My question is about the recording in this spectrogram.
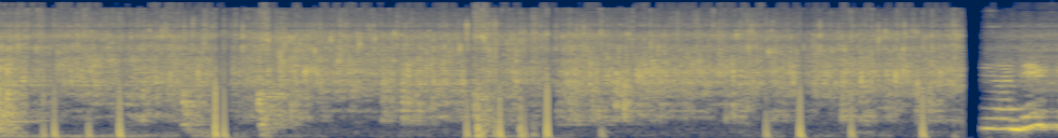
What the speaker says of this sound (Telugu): ఒక ఉల్లిపాయ చిన్నది ఒక ఐదారు ఎల్లిపాయ రెబ్బలు ఫ్రై చేసుకుందాం బాగా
